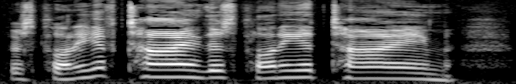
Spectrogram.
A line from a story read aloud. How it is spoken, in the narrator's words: grumbled the coaches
